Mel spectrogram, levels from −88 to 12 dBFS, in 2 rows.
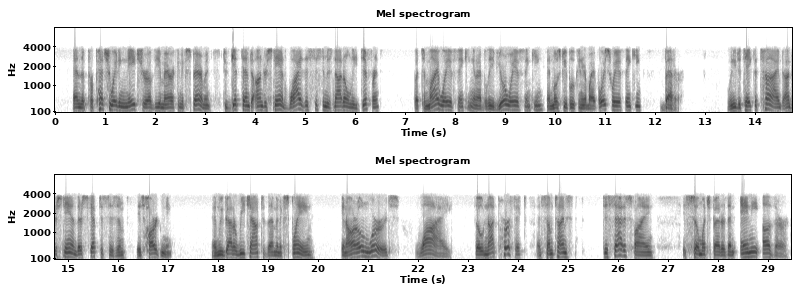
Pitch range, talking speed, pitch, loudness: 110-145 Hz, 175 wpm, 125 Hz, -22 LUFS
